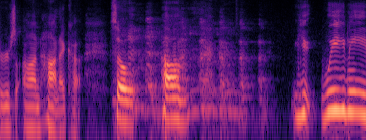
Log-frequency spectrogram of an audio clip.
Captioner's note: laughter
